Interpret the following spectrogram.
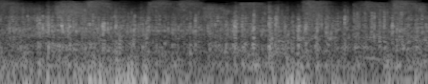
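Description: Rumbling wind and trail noise on the camera microphone of a trail bike riding down a rocky descent, with a hip-hop track playing underneath.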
